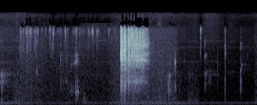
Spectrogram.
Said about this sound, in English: Uh, and so, okay, give me a roll, each of you. Okay. Right. Let me uh, go over to my dice.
